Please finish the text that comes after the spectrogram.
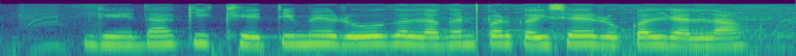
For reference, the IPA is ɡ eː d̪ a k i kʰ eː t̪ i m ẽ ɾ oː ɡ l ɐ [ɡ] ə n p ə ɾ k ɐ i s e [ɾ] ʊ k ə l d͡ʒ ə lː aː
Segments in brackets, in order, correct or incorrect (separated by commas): correct, correct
